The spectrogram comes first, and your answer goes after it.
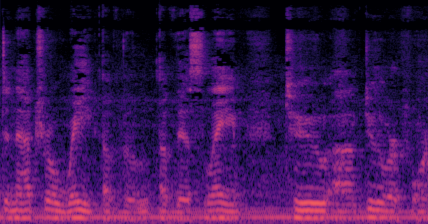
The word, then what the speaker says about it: lame: It's called, I think I'm pronouncing, I'll pronounce it, a lame or a lamb, L-A-M-E.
